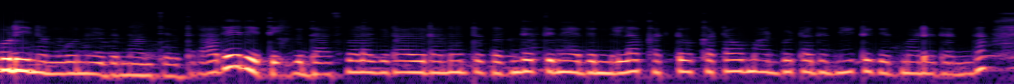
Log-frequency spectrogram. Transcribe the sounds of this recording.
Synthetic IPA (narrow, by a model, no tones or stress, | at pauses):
ɦoɽinɐmɐɡunuid̪ɐnːaːnt̪iɭt̪aːɾeɐd̪e̞ːɾiːt̪id̪aːsbɐɭɐɡiɽanɐnunt̪ɐt̪ɐnd̪iɾt̪iːniɐd̪ɐnːɛlːɐkɐʈːɐkɐʈːɐʋɐmaːɖ̚biʈːuɐd̪ɐnːiːʈuɡed̪maːɽiɾɐnd̪ɐ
